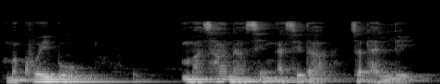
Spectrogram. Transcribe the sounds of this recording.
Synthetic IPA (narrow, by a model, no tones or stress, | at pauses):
mɐkʰojbu | masanasiŋɐ̰sidazɐt̚hɐlːi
